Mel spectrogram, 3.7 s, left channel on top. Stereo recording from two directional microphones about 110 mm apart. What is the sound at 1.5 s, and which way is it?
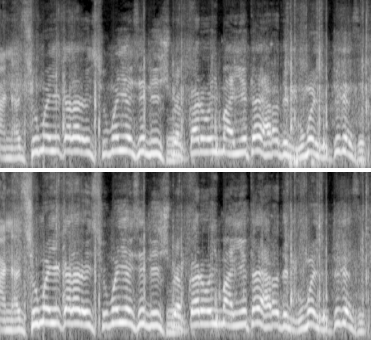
Speech, 30° right (ahead or behind).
